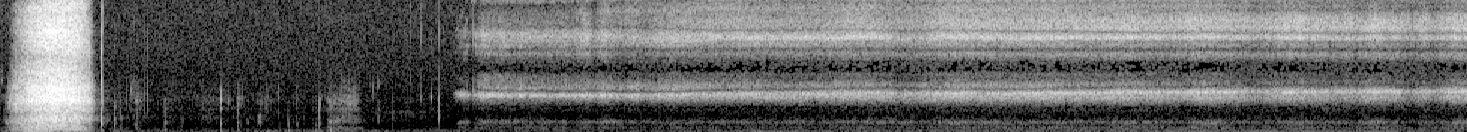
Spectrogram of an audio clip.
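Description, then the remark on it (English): A voice imitates distant crickets with breath: a sharp, loud breathy burst, then a soft, steady high-pitched hiss with a faint fluttering chirr that continues for several seconds without talk. “Yeah, and then maybe one more, a breath interpretation of crickets off in the distance.”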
